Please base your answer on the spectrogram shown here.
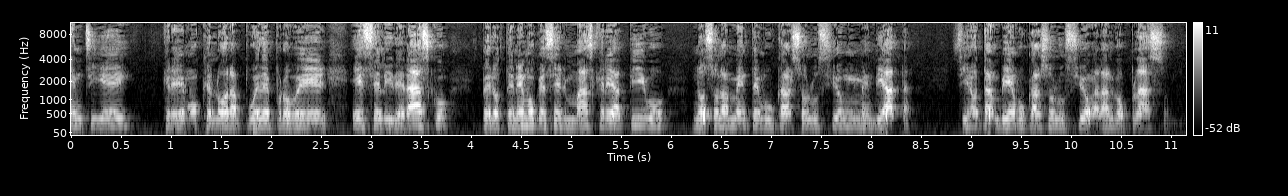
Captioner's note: speaking foreign language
